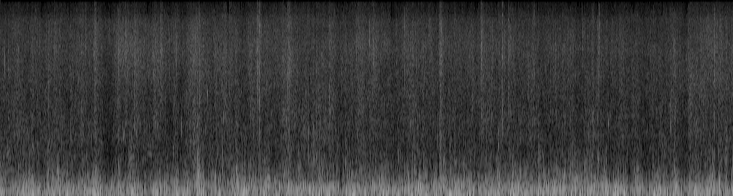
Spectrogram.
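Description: Wind buffeting the microphone in a steady, gusting rumble, over the rush of water along the hull of a small sailboat under way, with brief splashes and slaps of water against the bow.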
